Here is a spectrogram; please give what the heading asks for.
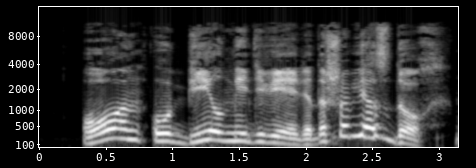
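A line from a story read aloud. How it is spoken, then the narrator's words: Mocking remark. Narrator (Russian): насмешливо бросил Дентос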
